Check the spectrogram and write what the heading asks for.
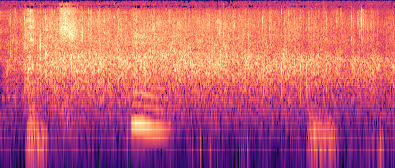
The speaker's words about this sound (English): Can you clap, church?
